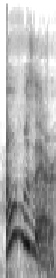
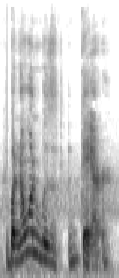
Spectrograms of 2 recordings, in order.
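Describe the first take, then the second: First: Jumps way up into a squeak; squeaky high repeat. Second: Said in the usual way. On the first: Shown as a demonstration. Teen girl echoing herself in a squeaky high voice. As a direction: repeat it again much higher, like a squeak.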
